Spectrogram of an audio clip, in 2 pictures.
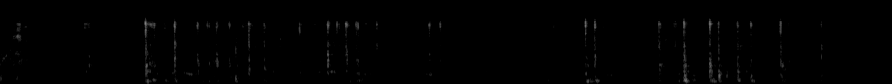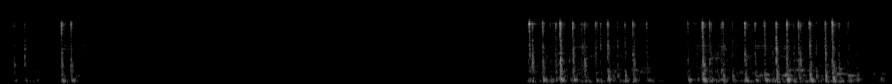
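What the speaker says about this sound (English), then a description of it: "I'm just typing in" Bursts of quiet keyboard typing, quick irregular key clicks in short runs separated by pauses, ending with a longer rapid flurry.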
